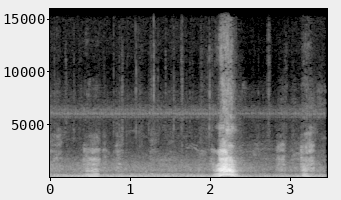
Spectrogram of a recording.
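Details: Arthur the Corgi reacting to a stink bug at close range: one loud, abrupt bark in the middle, framed by two softer, shorter woofs before and after, against a low background hum.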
